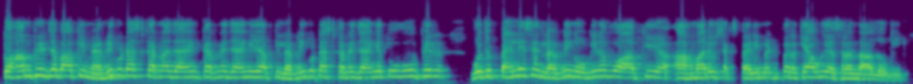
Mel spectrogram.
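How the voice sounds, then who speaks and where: A man teaching a psychology lesson. He reads English lines slowly and explains them with many fillers. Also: sits high, darkish tone. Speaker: psychology lecturer. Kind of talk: lecture reading English text and explaining in Urdu-Hindi. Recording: dull lo-fi recording.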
